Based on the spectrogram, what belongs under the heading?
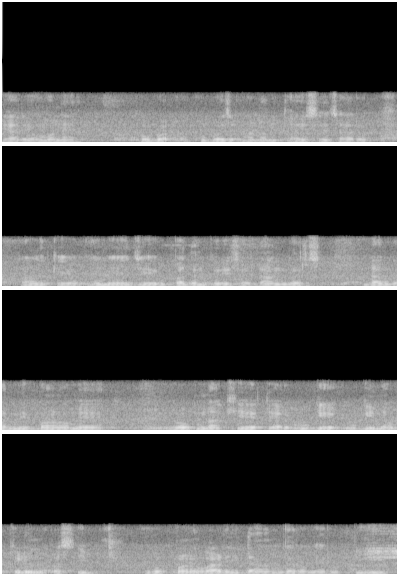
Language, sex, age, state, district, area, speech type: Gujarati, male, 30-45, Gujarat, Narmada, rural, spontaneous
